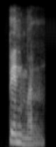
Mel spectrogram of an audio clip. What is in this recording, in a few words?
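"penman", Indian English; Dictionary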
